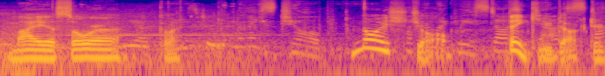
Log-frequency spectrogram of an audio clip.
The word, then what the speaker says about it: Maiasaura: my mice or whatever I'm gonna continue to say the name wrong Trevor seems like I'm never gonna get it right okay my Azure or my still she said it right there but Maiasaura noise job thank you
